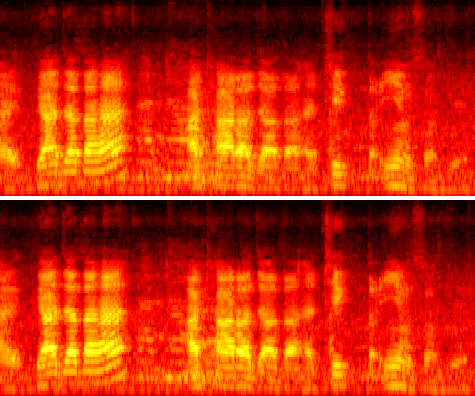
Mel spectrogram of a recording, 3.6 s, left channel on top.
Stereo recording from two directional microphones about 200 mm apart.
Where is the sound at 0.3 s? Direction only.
40° right (ahead or behind).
